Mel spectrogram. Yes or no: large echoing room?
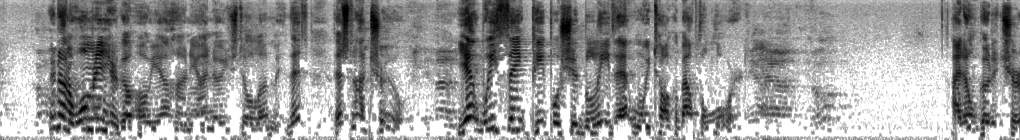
yes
